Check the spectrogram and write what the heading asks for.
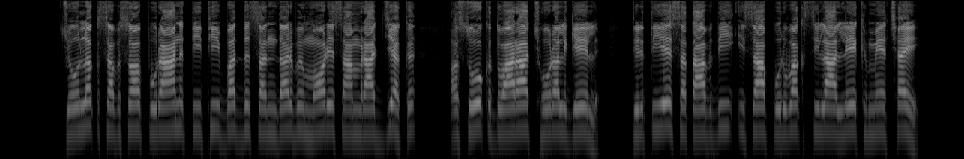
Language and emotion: Maithili, neutral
